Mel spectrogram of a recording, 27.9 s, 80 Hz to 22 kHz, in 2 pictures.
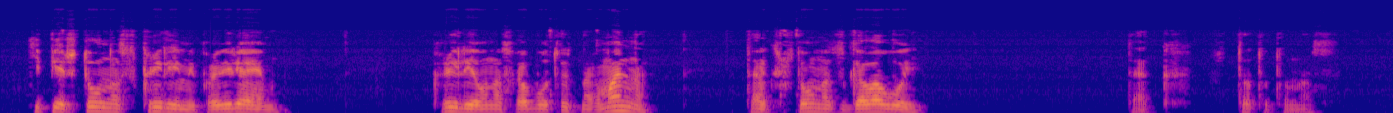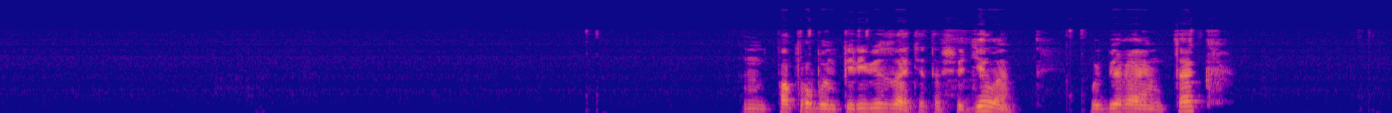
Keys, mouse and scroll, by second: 0.5 click, 2.8 r, 5.9 middle click, 7.7 click, 8.9 r, 21.8 click, 23.6-24.5 scroll up 2, 24.5 click, 25.7 shift+click, 27.3 click.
